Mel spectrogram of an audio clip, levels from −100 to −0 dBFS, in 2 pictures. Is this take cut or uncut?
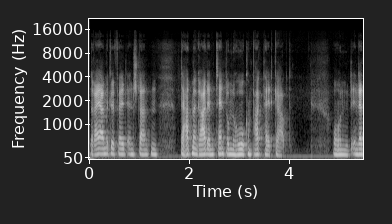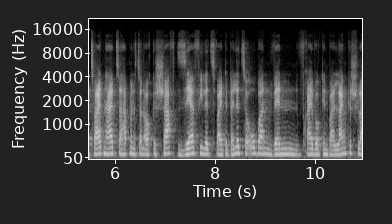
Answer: uncut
